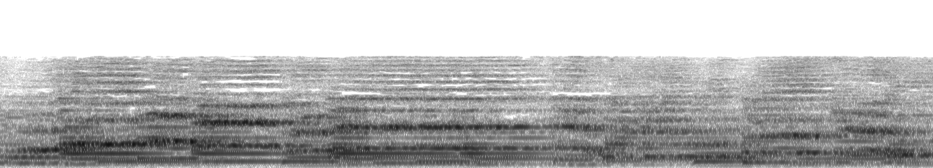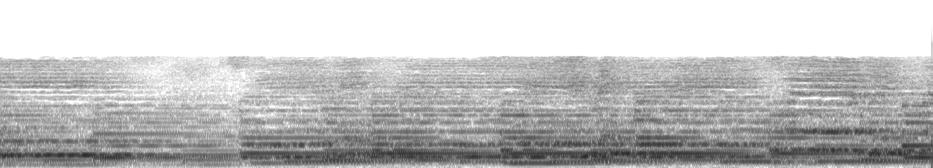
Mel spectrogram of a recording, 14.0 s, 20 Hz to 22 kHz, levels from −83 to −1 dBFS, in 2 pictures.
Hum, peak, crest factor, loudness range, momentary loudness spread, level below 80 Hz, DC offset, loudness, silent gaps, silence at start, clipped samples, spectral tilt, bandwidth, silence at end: none; -2 dBFS; 16 dB; 9 LU; 11 LU; -60 dBFS; under 0.1%; -19 LUFS; none; 0 s; under 0.1%; -11 dB/octave; 5.8 kHz; 0 s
